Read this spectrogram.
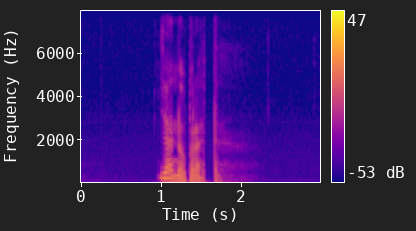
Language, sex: Norwegian, female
